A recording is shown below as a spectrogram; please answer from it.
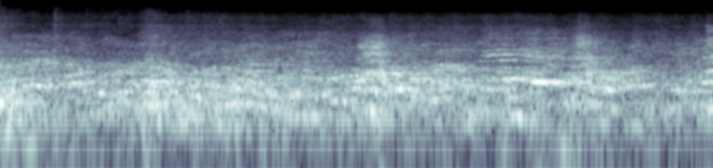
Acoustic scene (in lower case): crowded indoor space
